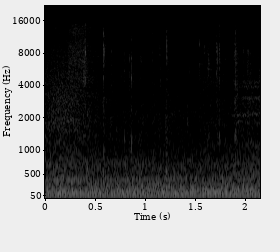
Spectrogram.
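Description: Faint fingertip taps typing on an iPad's on-screen keyboard: a few light clicks over near silence.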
